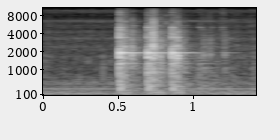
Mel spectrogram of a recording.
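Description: Metal spoon stirring okra soup in a cooking pot: three quick, bright clinks close together, clear against a quiet background with no talking.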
